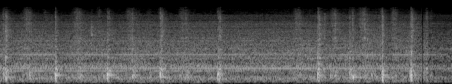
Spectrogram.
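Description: Zucchini slid back and forth over the 6 mm slicing blade of a Nicer Dicer Exclusive, a knock at each stroke, about two or three a second, not quite evenly spaced.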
